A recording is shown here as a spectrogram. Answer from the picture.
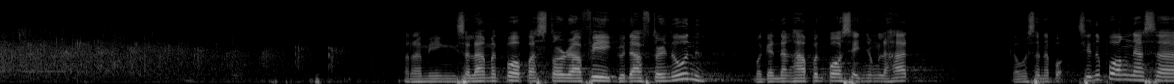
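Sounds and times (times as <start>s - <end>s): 
church congregation applauding a pastor during an anniversary service: 0.0s - 3.9s
speech: 4.0s - 9.1s, 10.2s - 11.7s.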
